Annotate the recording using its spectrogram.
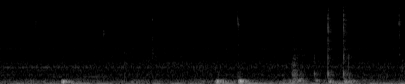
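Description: Scattered clicks of a computer keyboard and mouse, a handful of separate keystrokes spread over a few seconds, with a few soft low thumps among them.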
